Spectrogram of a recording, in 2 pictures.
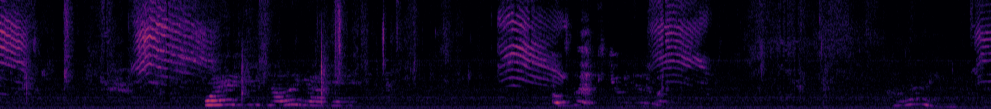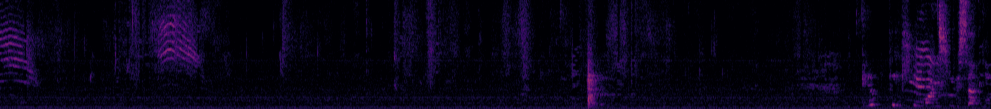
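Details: Several foster kittens in Los Angeles, caught on a live kitten cam during weighing, utter shrill arching mews in short bursts between stretches of human talk, with a low steady hum beneath.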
